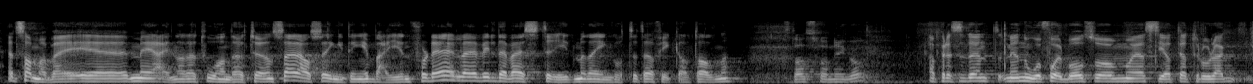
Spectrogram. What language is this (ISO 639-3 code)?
nor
